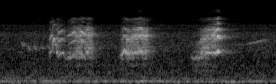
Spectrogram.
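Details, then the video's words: Crewet bird giving three harsh, noisy bursts about half a second long and roughly evenly spaced, with a low steady hum in the background. "BURUNG CREWET"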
